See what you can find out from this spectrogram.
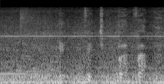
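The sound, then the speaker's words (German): An airplane taxiing on the runway gives off a loud, steady engine rumble and roar that stays constant throughout, with voices talking over it. “Wenig später setzte sich die Maschine erneut in Bewegung. Diesmal auf dem richtigen Rollfeld.”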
